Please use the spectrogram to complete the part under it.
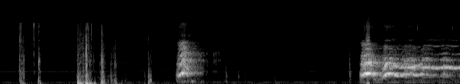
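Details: A pet dog indoors gives a short bark after some tapping noises, then a longer, drawn-out whining bark.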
